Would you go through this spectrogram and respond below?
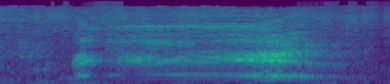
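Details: Brahman bull calf on a dairy farm; a short nasal call, then a longer harmonic moo that rises slightly and falls away over about a second, indoors with low background hum.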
